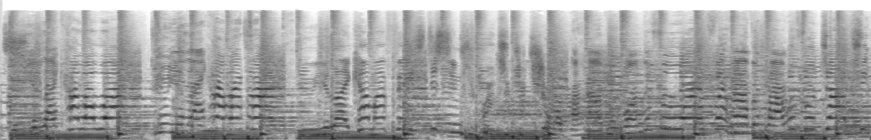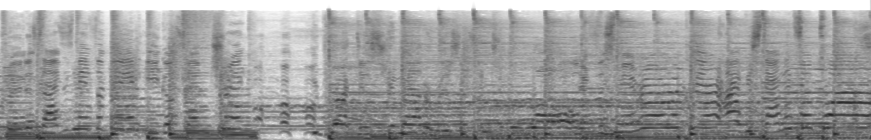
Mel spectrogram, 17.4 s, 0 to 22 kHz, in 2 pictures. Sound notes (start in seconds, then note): 10.9 ha ha ha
